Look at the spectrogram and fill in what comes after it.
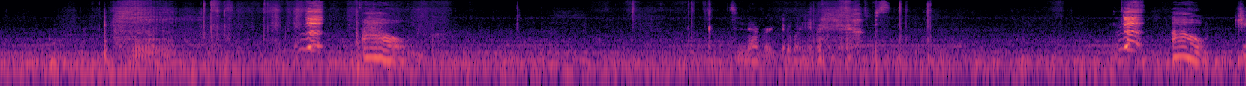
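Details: Adult woman with hiccups in a car after having a few drinks: a few abrupt voiced hiccups spaced several seconds apart, over quiet room noise and faint talk.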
